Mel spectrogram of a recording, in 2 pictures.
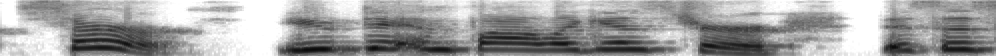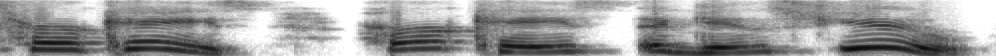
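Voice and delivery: acted exasperation. Judge telling the defendant whose case it is, mock exasperated. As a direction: spell it out, slowing on the last phrase.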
